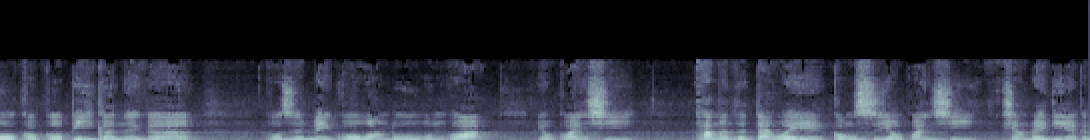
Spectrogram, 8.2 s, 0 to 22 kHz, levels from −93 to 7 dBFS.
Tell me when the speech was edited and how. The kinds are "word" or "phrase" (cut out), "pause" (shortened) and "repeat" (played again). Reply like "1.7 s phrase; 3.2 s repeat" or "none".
2.0 s word; 5.2 s phrase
